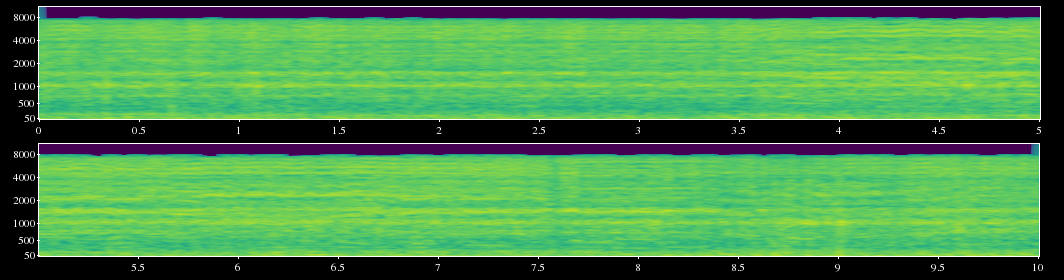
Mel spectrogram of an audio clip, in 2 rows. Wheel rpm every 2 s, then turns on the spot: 190, 190, 180, 190, 180.
none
